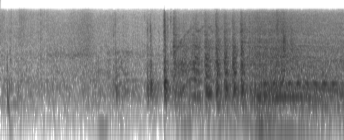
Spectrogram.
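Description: A vehicle engine turns over and starts, with rapid mechanical pulses and no animal voice.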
